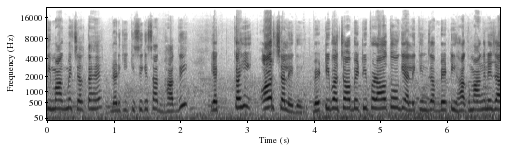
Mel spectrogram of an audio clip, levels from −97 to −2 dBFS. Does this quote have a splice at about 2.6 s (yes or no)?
no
